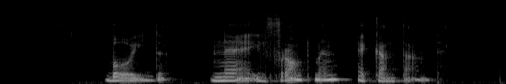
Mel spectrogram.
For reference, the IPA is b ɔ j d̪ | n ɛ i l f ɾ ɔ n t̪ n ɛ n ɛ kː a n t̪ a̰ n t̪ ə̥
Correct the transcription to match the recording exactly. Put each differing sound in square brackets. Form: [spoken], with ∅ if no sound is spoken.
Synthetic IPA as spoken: b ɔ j d̪ | n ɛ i l f ɾ ɔ n t̪ [m] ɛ n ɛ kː a n t̪ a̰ n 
